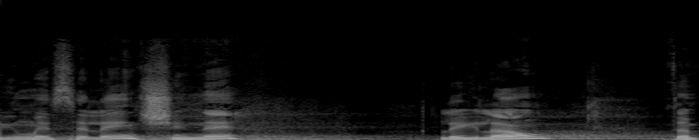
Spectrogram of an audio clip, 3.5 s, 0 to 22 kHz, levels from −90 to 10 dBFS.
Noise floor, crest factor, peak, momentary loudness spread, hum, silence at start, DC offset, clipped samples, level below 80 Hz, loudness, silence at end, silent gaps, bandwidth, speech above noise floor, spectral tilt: -57 dBFS; 18 dB; -14 dBFS; 21 LU; none; 0 s; under 0.1%; under 0.1%; -60 dBFS; -31 LUFS; 0 s; none; 14 kHz; 27 dB; -6 dB/octave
